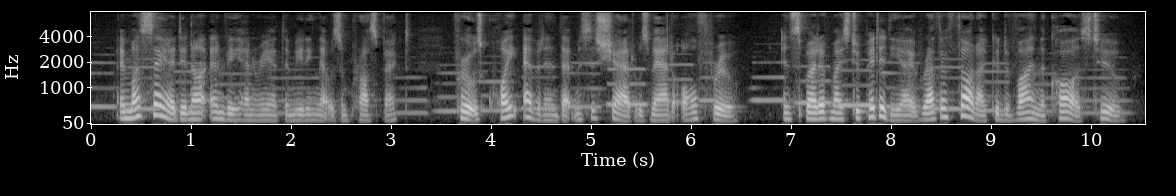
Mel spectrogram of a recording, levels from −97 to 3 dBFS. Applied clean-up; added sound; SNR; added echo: none; Wind instrument, woodwind instrument; 15 dB; none.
